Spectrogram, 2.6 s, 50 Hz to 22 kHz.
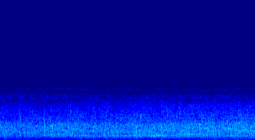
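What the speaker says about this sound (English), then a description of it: "giving a nice round of applause" Crowd applause in a gym during a 1988 girls' high school basketball game, Calais versus Central Aroostook, a dense, even roar of clapping from the stands sustained throughout at moderate distance.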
